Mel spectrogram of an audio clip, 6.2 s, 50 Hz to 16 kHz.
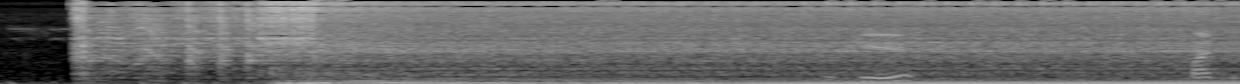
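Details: Holden Commodore VZ V6 with no-crank fault (ECU not grounding starter relay), started by bridging the starter relay terminals with ignition on: brief cranking, then catches cleanly and settles into a steady, even idle; normal crank and start.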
